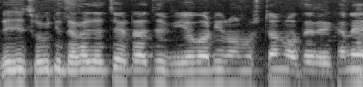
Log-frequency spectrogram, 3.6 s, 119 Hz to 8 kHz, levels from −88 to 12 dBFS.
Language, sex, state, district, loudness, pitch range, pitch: Bengali, male, West Bengal, Kolkata, -16 LUFS, 130-140 Hz, 135 Hz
